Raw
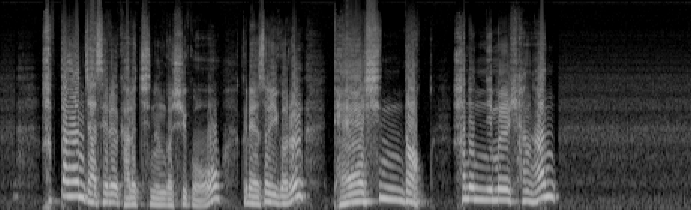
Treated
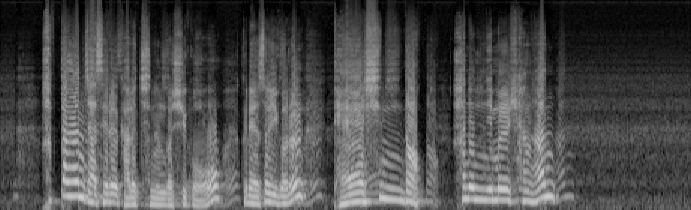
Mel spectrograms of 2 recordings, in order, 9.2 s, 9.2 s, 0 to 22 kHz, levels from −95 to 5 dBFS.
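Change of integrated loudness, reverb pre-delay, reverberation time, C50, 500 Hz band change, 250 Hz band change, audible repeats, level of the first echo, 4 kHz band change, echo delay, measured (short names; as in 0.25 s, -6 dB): +5.0 dB, none, none, none, +5.0 dB, +5.0 dB, 1, -19.5 dB, +5.0 dB, 0.27 s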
